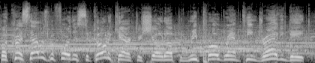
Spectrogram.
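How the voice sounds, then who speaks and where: A man giving excited, slangy wrestling commentary as the color man, loud and exclamatory. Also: very high-pitched, a little fast. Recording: noisy arena with roaring crowd. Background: loud crowd and arena noise.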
